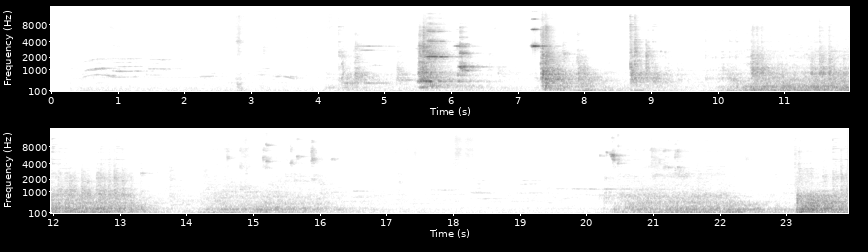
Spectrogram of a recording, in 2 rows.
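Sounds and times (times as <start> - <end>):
metal gate grating scrape: 4.4 - 7.9, 20.3 - 23.9.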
